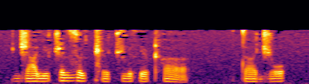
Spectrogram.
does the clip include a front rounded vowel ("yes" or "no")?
yes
